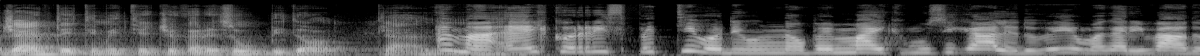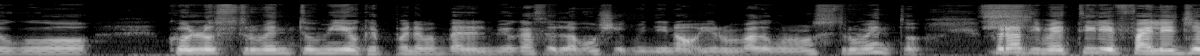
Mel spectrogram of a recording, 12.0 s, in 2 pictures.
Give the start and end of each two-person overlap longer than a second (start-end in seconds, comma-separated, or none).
none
